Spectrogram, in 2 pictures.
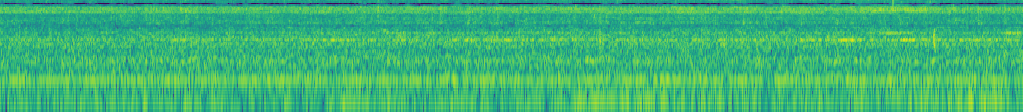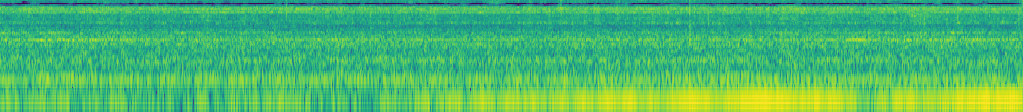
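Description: A steady low machine hum, holding a constant pitch with a faint hiss, growing somewhat louder over the last few seconds.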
